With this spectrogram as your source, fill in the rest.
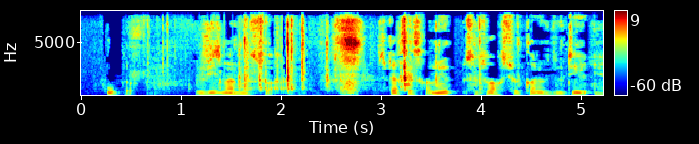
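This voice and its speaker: The delivery is fairly slow, broken by long, frequent pauses. Noticeable background noise runs underneath. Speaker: gaming YouTuber. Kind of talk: tutorial. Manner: hesitant, many fillers.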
